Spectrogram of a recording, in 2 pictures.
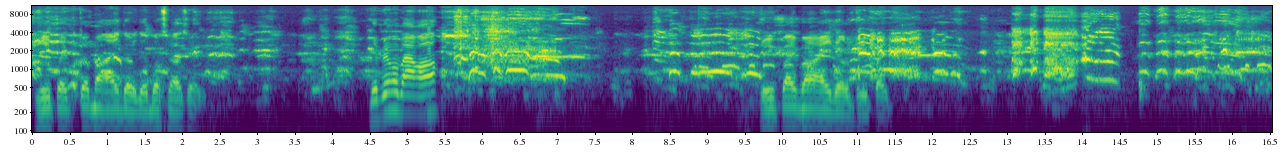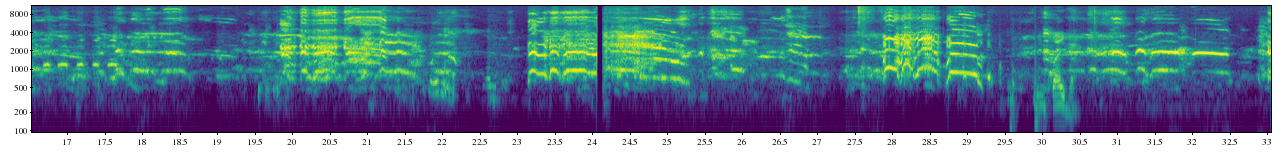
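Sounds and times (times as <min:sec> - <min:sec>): roosters crowing: 0:00.0 - 0:33.0.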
